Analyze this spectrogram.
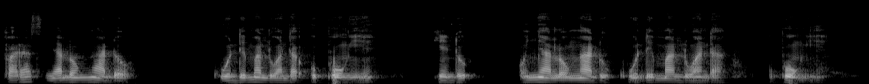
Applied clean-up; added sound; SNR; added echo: neural mask model Resemble Enhance denoiser.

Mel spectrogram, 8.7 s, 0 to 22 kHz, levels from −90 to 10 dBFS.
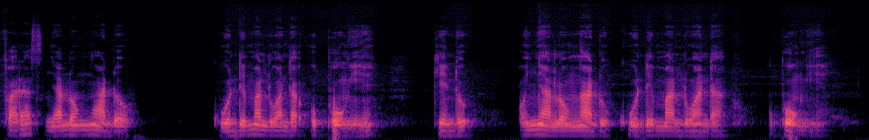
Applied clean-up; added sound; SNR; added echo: none; none; none; none.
